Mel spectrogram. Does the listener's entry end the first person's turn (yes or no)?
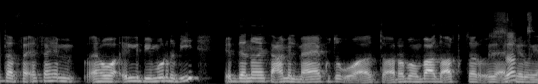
yes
